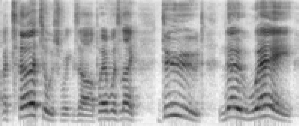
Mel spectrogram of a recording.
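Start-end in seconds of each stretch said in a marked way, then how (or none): 2.1-3.9 loud, mocking California surfer drawl, pitched up; mock surfer dude accent. Mocking cartoon Turtles, surfer accent, louder. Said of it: "talk in this really annoying accent".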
